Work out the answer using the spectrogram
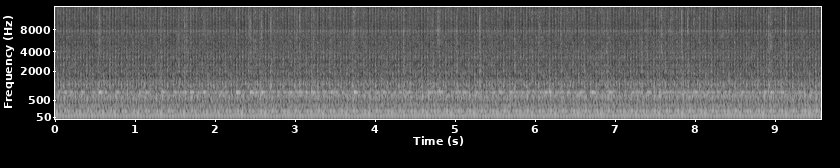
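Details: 2006 Jetta TDI BRM diesel with manual gearbox at idle: even ticking for the first 10 seconds with the clutch pushed in, then a low clunking rattle joins once the clutch is released and engaged.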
